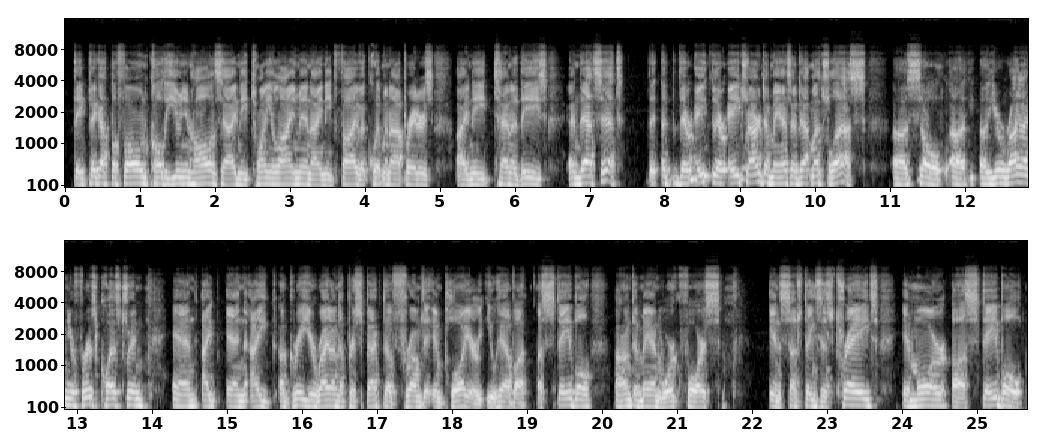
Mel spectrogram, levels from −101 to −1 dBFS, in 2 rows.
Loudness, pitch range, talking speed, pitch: -17 LUFS, 120-140 Hz, 175 wpm, 130 Hz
